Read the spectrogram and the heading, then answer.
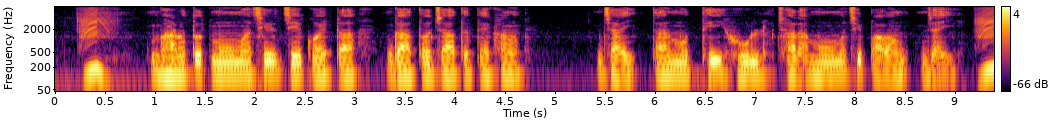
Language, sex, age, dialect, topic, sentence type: Bengali, male, 18-24, Rajbangshi, agriculture, statement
